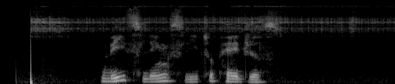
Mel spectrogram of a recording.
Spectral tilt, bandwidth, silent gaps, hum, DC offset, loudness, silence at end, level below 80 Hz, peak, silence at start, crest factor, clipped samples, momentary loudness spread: -4 dB/octave; 17 kHz; none; none; under 0.1%; -33 LUFS; 0 s; -52 dBFS; -16 dBFS; 0.3 s; 20 dB; under 0.1%; 13 LU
